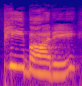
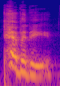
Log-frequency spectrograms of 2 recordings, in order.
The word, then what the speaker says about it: Peabody: And I've been told that it is not pronounced Peabody, it is pronounced Peabody. And so I pronounce it Peabody.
